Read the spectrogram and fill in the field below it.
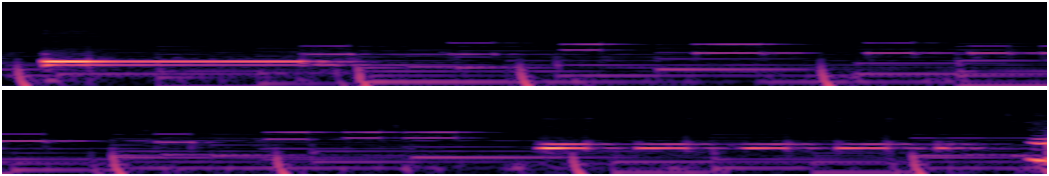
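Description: Telephone dialing tones sound in a courtroom, a sequence of distinct beeping tones at an irregular pace, clear and close, with faint background noise and no talking.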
